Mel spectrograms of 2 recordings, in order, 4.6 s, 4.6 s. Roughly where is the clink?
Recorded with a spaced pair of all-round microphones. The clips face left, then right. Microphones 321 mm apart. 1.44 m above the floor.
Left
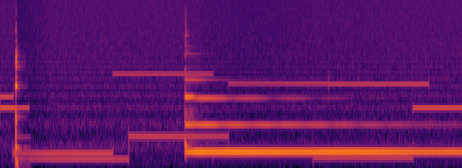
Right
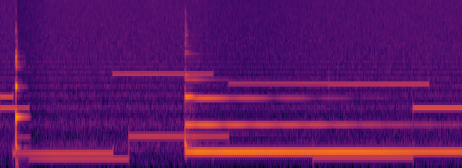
Centre.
